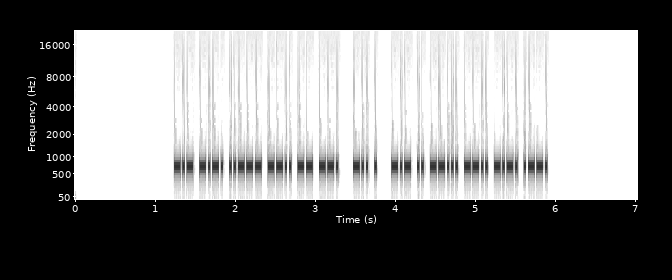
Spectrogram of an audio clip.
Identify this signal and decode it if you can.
Morse code, heard as a keyed tone, about 46 wpm, 700 Hz. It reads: KC2ZMG DE KI7ZCP
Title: USA Callsign DE Callsign - 6 Characters - 45wpm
